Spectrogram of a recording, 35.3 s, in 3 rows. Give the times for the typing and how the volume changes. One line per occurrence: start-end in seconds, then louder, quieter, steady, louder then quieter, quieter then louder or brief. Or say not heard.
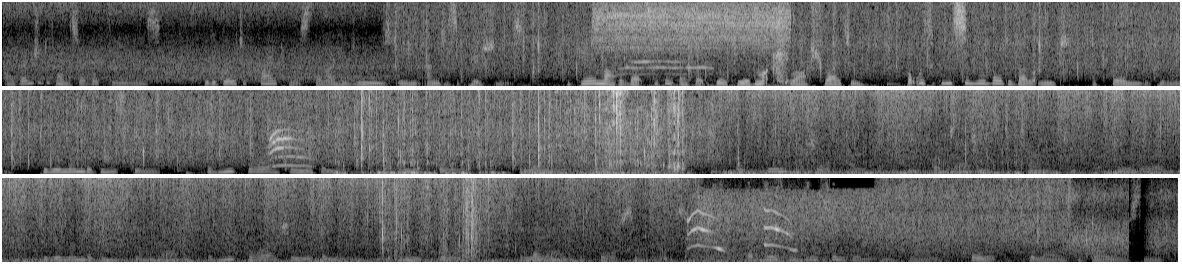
14.8-22.3 quieter.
